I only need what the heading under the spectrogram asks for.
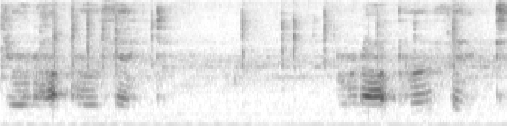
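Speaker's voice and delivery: eerie, creepy, hushed, repeated whisper. Retelling what a blue CGI fetus creature kept saying: imitating a creepy whisper. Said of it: "it just kept whispering".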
